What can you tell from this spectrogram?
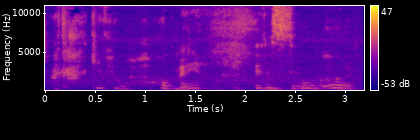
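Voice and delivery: high, tearful and overwhelmed; real happy tears in the voice; moved to tears. Real, not acted. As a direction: let the emotion lift the voice, slowing down. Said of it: "I'm not afraid to cry".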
